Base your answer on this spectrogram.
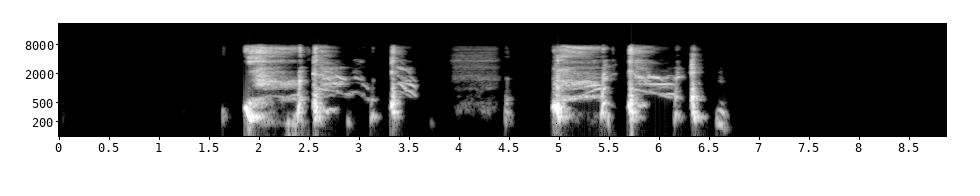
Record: {"cough_length": "8.9 s", "cough_amplitude": 32767, "cough_signal_mean_std_ratio": 0.34, "survey_phase": "alpha (2021-03-01 to 2021-08-12)", "age": "18-44", "gender": "Female", "wearing_mask": "No", "symptom_cough_any": true, "symptom_shortness_of_breath": true, "symptom_fatigue": true, "symptom_change_to_sense_of_smell_or_taste": true, "symptom_loss_of_taste": true, "symptom_onset": "7 days", "smoker_status": "Ex-smoker", "respiratory_condition_asthma": false, "respiratory_condition_other": false, "recruitment_source": "Test and Trace", "submission_delay": "2 days", "covid_test_result": "Positive", "covid_test_method": "RT-qPCR", "covid_ct_value": 18.9, "covid_ct_gene": "ORF1ab gene", "covid_ct_mean": 19.3, "covid_viral_load": "470000 copies/ml", "covid_viral_load_category": "Low viral load (10K-1M copies/ml)"}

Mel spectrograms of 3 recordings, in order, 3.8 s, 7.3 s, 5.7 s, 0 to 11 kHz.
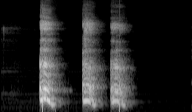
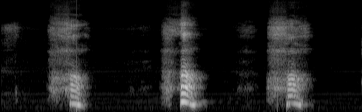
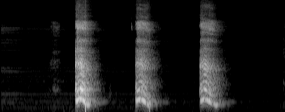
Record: {"cough_length": "3.8 s", "cough_amplitude": 31658, "cough_signal_mean_std_ratio": 0.36, "exhalation_length": "7.3 s", "exhalation_amplitude": 14948, "exhalation_signal_mean_std_ratio": 0.3, "three_cough_length": "5.7 s", "three_cough_amplitude": 23126, "three_cough_signal_mean_std_ratio": 0.29, "survey_phase": "beta (2021-08-13 to 2022-03-07)", "age": "65+", "gender": "Male", "wearing_mask": "No", "symptom_none": true, "smoker_status": "Never smoked", "respiratory_condition_asthma": false, "respiratory_condition_other": false, "recruitment_source": "REACT", "submission_delay": "25 days", "covid_test_result": "Negative", "covid_test_method": "RT-qPCR"}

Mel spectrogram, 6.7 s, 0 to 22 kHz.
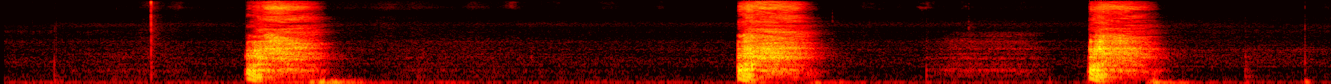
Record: {"three_cough_length": "6.7 s", "three_cough_amplitude": 12653, "three_cough_signal_mean_std_ratio": 0.3, "survey_phase": "beta (2021-08-13 to 2022-03-07)", "age": "18-44", "gender": "Male", "wearing_mask": "No", "symptom_none": true, "smoker_status": "Never smoked", "respiratory_condition_asthma": false, "respiratory_condition_other": false, "recruitment_source": "REACT", "submission_delay": "3 days", "covid_test_result": "Negative", "covid_test_method": "RT-qPCR"}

